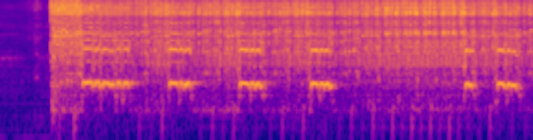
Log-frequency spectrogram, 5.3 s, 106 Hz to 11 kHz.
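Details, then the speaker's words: Small Honda engine cranked on a 6-volt battery-charger supply with a condenser fitted, checking for spark. A steady chuffing cranking beat with a short high squeal about every second: the starter's internal clutch squeaking. "That squeaking is the clutch inside the starter is a little funky, but just making sure I'm not getting any kind of weird voltage."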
